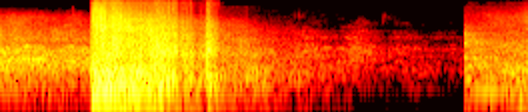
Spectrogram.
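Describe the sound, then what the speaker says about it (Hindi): Sharp gunshot-like bursts fired on a comedy show stage, one loud blast followed by a second crack, then a decaying tail, silence, and another burst of sound at the end. "गोलियां क्यों वेस्ट कर रहे हो सालो?"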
